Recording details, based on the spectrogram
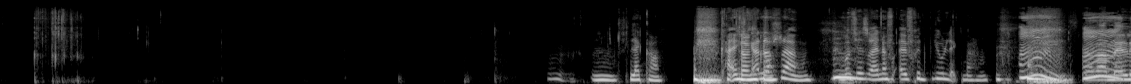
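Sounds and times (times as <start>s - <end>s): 
crunches and crackles of chewing: 0.0s - 2.3s, 3.9s - 5.9s
crunchy bite into a macaron: 0.0s - 2.3s
speech: 5.5s - 11.2s.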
